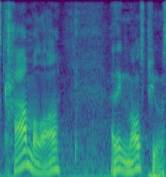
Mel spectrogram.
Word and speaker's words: Kamala: I mean, it's Kamala.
